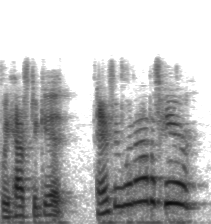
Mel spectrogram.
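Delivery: very high, rising gnome lady voice. Game scene, playing a little gnome lady, gradually rising high-pitched voice. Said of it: "her voice just gradually gets more high pitched".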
